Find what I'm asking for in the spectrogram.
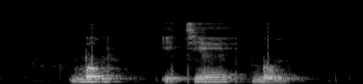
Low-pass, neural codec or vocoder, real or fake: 7.2 kHz; none; real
